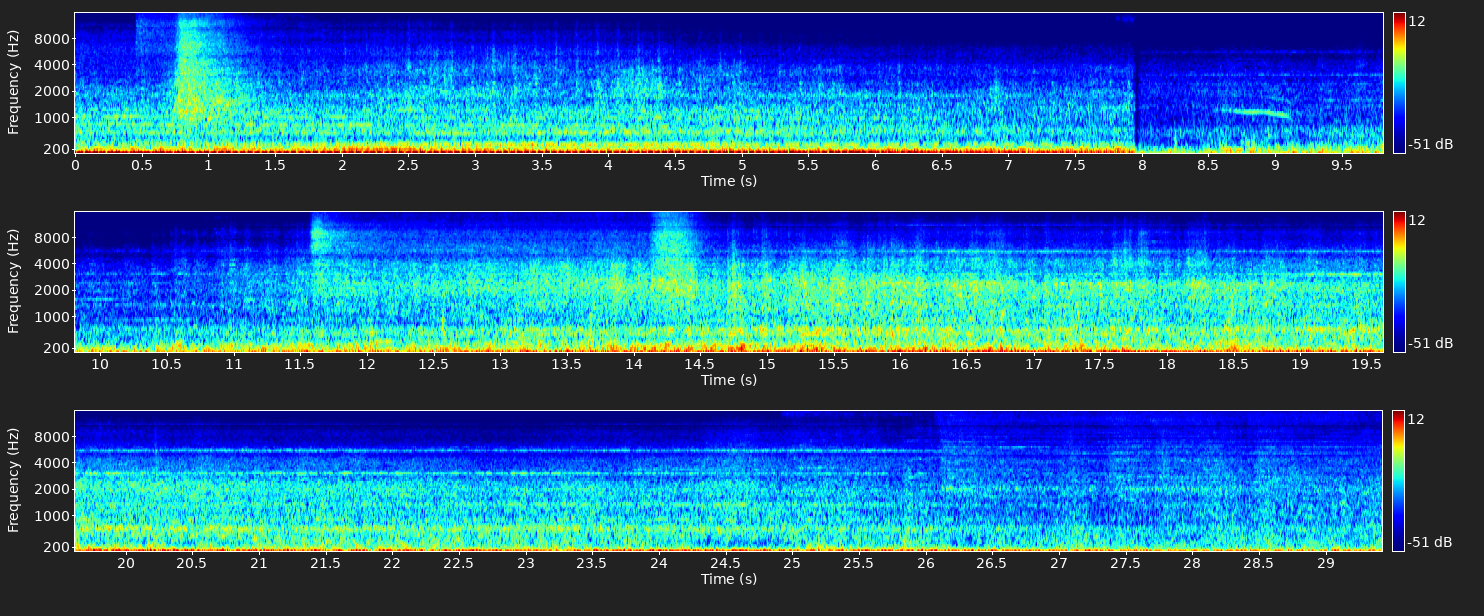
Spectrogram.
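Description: Canadian Pacific diesel freight locomotives passing close, their engines giving a heavy, steady low rumble. About eight seconds in, the sound cuts abruptly to another freight rolling by: locomotives and cars with steady wheel-on-rail rumble, a couple of knocks and a faint high wheel squeal.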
